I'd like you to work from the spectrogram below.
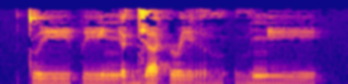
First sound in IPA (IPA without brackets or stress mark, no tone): tʷ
